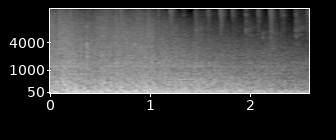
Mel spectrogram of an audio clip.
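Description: Bombs dropped from rockets explode in the video game Trailmakers, a loud, dense, rumbling blast with sustained booming that fades slightly over a couple of seconds.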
